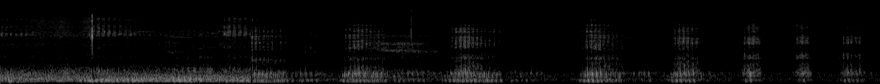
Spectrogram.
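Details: Cheetah purring, a noisy broadband stretch at first, then a series of pulsed, rhythmic rasping bursts rising and falling in loudness, several per second.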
